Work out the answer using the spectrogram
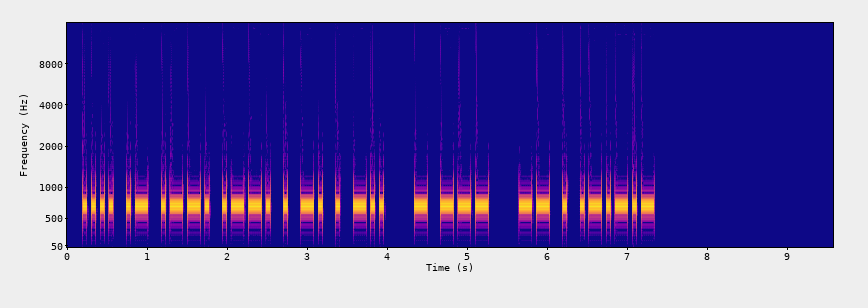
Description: Morse code, heard as a keyed tone, about 22 wpm, 700 Hz. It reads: HAPPENED TO ME.
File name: practice / 22wpm / Sentences with 8-Word Phrases - 22wpm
